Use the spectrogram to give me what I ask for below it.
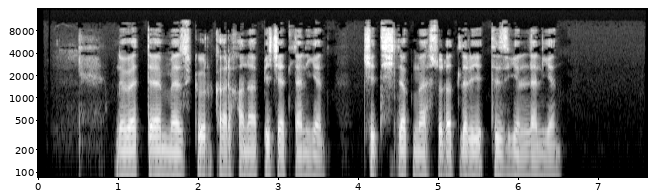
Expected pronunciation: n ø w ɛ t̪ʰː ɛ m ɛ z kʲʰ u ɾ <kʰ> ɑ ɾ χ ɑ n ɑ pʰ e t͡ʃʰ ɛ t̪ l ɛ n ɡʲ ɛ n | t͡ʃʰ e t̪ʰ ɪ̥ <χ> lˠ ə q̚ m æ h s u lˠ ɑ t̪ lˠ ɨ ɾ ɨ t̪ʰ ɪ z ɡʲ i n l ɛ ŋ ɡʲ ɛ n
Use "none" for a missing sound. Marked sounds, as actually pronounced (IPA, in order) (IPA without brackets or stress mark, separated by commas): kʰ, ʃ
